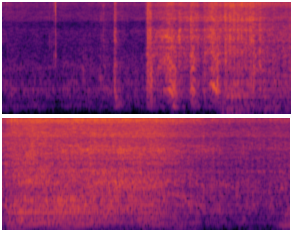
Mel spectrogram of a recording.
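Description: A motorcycle engine starting, a few clicks and sputters before it catches and settles into a steady, loud running drone.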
